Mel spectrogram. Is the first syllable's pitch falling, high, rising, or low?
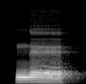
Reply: low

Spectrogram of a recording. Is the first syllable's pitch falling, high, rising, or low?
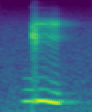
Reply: falling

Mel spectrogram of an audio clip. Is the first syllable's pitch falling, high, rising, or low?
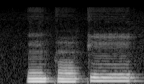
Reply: low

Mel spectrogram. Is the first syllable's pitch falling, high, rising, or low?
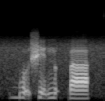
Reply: falling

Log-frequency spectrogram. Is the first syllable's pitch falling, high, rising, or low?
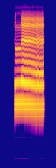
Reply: low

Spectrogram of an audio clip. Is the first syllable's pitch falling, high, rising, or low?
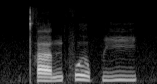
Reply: rising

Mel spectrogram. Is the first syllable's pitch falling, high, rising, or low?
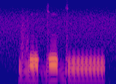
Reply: low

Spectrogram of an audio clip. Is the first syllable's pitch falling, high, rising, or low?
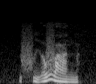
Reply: rising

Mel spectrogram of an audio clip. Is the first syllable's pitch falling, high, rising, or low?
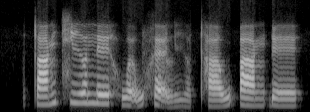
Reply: rising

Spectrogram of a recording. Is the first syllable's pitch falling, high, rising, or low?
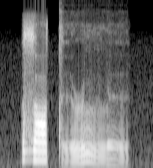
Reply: high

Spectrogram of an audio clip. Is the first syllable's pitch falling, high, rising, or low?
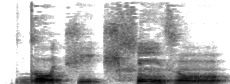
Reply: falling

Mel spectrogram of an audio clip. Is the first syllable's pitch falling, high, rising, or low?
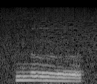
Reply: falling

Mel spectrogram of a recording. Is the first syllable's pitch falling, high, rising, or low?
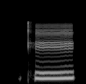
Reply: rising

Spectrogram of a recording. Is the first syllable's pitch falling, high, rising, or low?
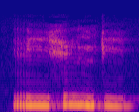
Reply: low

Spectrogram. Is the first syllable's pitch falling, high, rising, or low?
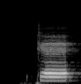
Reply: high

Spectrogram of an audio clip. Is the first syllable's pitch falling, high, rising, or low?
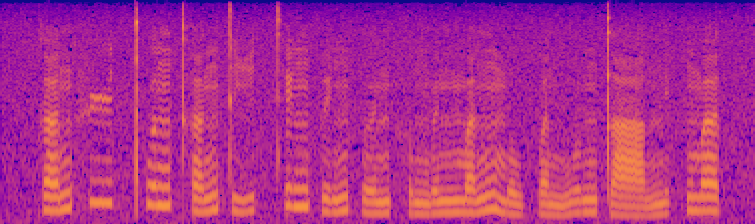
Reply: rising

